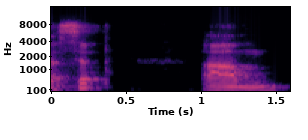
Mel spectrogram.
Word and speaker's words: CYPRE: It's pronounced CYPRE, it's spelled C-Y-P-R-E.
